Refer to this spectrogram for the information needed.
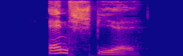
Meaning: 1. final (last round of a competition; only used of sports with two sides per match) 2. endgame (the final stage of a game of chess)
- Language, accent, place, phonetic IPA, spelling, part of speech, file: German, Germany, Berlin, [ˈɛntˌʃpiːl], Endspiel, noun, De-Endspiel.ogg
